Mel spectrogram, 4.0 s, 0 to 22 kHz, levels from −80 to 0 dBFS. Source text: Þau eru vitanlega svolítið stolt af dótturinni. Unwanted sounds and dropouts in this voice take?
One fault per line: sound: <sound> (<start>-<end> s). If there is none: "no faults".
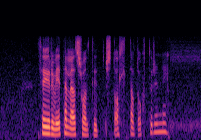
no faults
